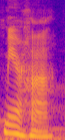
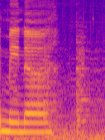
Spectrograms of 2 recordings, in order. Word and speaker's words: Mirha: They stretched out the I until it sounded like an E, and their R sounded wrong. Some people even forgot the H. "Hey Mina." "Miriam." "Merha."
